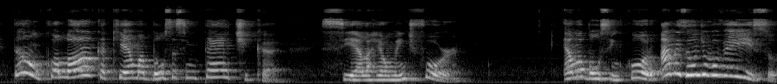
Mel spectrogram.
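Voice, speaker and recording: A woman's high voice with very wide pitch swings and a northern Paraná accent, at a moderate pace, with audible room echo. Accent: northern Paraná Brazilian. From northern Paraná, Brazil (Londrina). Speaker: online shopping and import tips presenter. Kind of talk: live stream tutorial. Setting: live stream on Instagram and YouTube. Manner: casual, conversational.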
